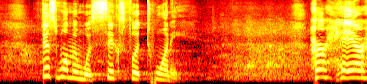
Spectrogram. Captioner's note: audience chuckles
